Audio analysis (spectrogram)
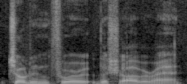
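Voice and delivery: ordinary talk, nothing marked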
